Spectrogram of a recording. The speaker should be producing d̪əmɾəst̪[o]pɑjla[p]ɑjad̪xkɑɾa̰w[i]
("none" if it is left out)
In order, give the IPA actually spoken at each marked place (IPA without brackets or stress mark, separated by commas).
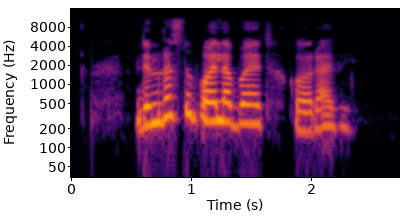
o, b, i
